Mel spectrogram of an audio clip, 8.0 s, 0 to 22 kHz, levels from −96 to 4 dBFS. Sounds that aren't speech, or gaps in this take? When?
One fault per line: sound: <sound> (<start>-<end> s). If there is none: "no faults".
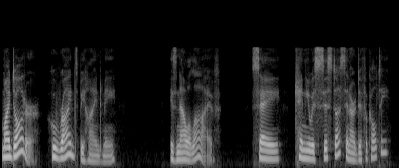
no faults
